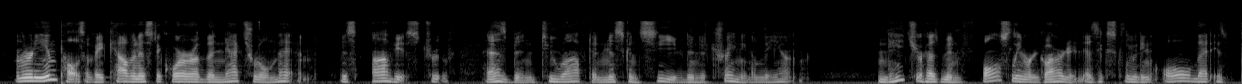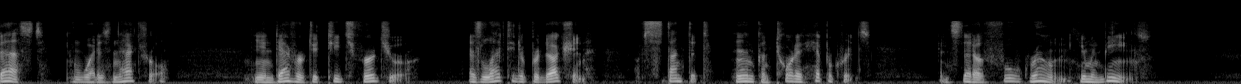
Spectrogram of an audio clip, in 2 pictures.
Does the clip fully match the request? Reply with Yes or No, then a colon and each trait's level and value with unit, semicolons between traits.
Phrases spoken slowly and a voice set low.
No: average, 150 wpm; low, 125 Hz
